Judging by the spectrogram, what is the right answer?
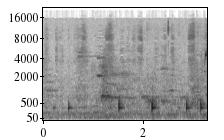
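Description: Handwriting strokes scratch and tap in a steady series of short marks over a low background hum, during an electrician class on bulbs wired in series.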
